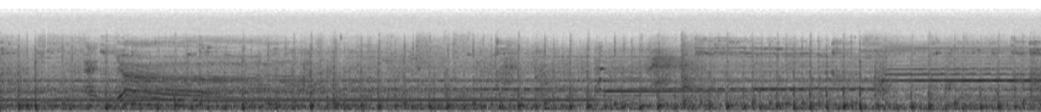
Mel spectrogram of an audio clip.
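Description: Instrumental stretch of a noisy punk rock song: electric guitar holding long sustained notes, with downward pitch slides near the start, over bass and drums. The held note steps up in pitch twice, about halfway through and again near the end.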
